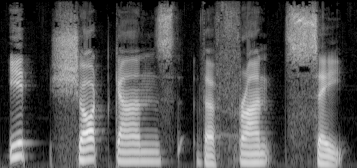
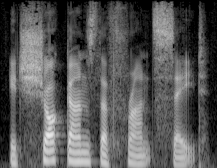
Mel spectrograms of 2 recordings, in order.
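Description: First: The final T in seat is silent. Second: The final T in seat is released. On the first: "not hear a single T ... That is a possible way of saying that sentence" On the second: "I actually did say it at the end there"

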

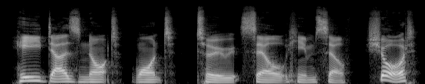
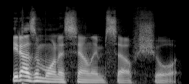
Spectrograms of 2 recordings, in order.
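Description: First: 'Does not' is said as two full words. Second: 'Does not' is contracted to 'doesn't'.

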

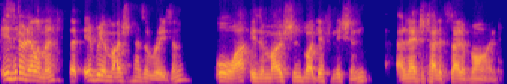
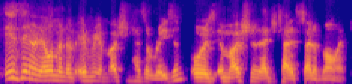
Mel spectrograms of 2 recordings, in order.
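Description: First: It is said more slowly. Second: It is said at normal speed.

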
